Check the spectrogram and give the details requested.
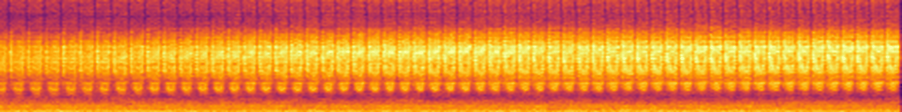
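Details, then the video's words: Cicada song: an unbroken, loud, shrill buzzing drone with a fast, regular pulsing texture that holds at a steady level for the whole stretch, with no other clear sounds. "El canto de la chicharra"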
